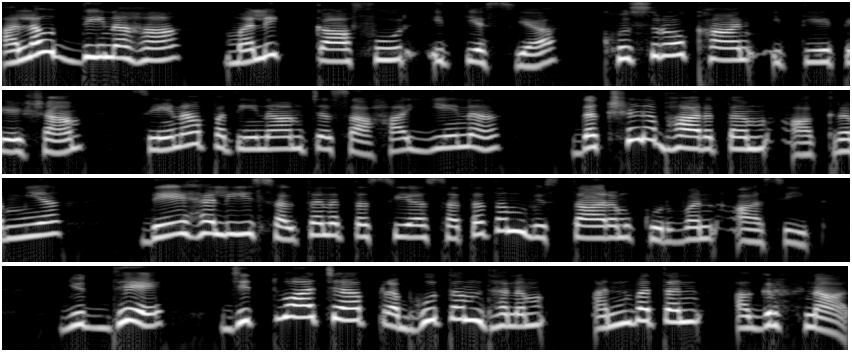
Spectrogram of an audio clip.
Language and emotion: Sanskrit, neutral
